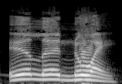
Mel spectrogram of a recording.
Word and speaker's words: Illinois: S in Illinois is silent for everybody that does not know. – Well, y'all, this is a PSA, a public service announcement. – Yeah, these are intelligent people on the show. I agree. – Illinois is silent. It is pronounced Illinois.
